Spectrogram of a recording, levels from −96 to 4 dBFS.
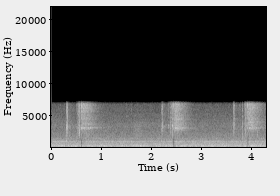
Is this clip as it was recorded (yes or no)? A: yes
